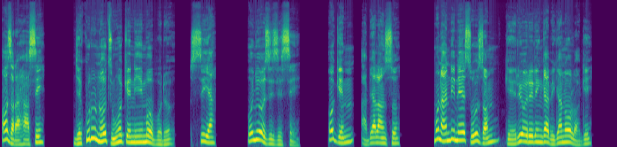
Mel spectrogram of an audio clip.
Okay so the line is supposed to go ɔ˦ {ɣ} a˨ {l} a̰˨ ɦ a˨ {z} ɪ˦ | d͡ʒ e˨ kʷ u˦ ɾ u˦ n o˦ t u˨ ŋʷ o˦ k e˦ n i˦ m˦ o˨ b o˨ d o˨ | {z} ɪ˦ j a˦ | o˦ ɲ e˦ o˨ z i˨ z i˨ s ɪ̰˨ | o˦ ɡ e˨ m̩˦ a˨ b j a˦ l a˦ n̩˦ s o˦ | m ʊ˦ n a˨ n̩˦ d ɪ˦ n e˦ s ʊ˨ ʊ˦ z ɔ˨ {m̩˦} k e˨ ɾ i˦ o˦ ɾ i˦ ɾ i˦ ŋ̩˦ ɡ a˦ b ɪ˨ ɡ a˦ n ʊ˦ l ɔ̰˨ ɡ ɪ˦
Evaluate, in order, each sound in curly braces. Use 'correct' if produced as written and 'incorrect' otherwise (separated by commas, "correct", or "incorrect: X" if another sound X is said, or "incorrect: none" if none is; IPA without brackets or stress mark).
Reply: incorrect: z, incorrect: ɾ, incorrect: s, incorrect: s, correct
